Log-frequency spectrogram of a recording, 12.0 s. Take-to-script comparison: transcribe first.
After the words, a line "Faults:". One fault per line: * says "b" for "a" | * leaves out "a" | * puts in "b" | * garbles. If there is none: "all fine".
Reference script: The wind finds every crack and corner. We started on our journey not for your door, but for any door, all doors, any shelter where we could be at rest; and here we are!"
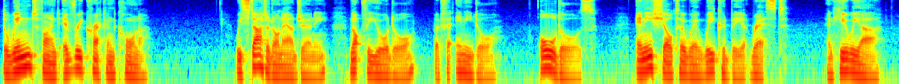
The wind find every crack and corner. We started on our journey not for your door, but for any door, all doors, any shelter where we could be at rest; and here we are!"
Faults:
* says "find" for "finds"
